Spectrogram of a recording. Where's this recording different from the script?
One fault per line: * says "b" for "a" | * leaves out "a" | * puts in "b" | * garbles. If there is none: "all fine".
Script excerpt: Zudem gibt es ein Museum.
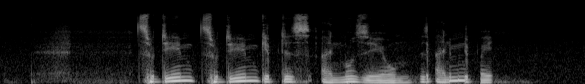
* puts in "zudem"
* garbles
